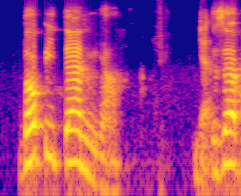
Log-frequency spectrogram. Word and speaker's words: Do widzenia: Do widzenia. Do widzenia.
